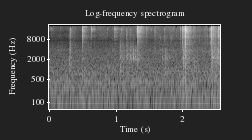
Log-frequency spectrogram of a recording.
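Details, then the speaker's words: 24-inch seven-speed bike with a newly installed chain, before tuning: irregular light clicks and clunks as the cranks spin and the chain jumps between cogs on its own; ghost shifting because the rear derailleur limit screws are not yet adjusted. "and you can see it's shifting again because we haven't tuned the rear yet"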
